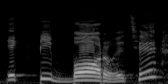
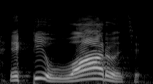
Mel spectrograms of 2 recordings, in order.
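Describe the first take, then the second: First: ব drawn out loud as a lip-closed B; slow right down and punch ব with closed lips; distinct B. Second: ওয়া loud, with a rounded W glide; distinct W. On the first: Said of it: "যখন ব বলছি তার উচ্চারণ তো এইটা শোনাচ্ছে". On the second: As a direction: punch ওয়া as English W, not B. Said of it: "তাহলে এটার উচ্চারণও আলাদা". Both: Shown as a demonstration.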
